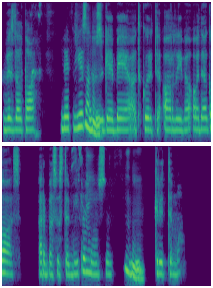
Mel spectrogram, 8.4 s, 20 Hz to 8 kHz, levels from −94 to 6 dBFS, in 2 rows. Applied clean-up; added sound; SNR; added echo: neural mask model Resemble Enhance denoiser.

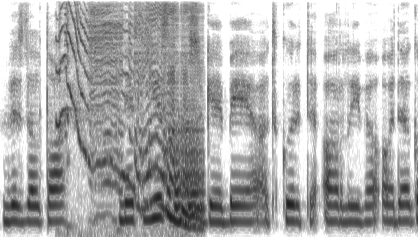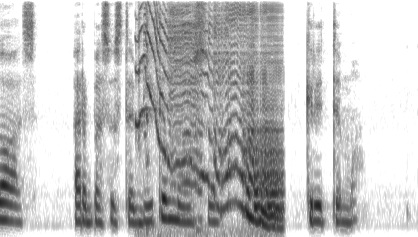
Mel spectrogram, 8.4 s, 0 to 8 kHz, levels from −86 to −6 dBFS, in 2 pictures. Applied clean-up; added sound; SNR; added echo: none; Cupboard open or close; -4 dB; none.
